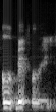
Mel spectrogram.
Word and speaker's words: herbivory: plants is called uh herbivory or if you don't pronounce the h herbivory like we intend to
